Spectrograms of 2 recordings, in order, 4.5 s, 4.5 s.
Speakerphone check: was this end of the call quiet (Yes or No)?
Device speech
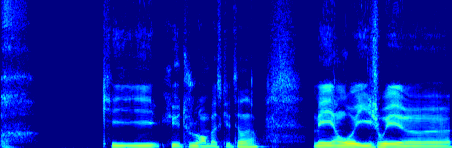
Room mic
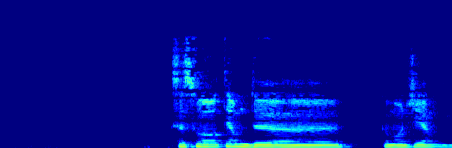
No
